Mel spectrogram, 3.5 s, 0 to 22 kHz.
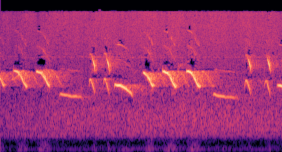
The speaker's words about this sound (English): to the melodic spot-breasted oriole, a bird of Central America introduced to the Miami area in the 1940s.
